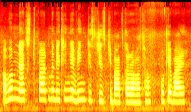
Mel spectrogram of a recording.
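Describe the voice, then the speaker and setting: A woman's voice: high voice, brisk, fairly bright tone. A woman narrating a fan fiction story in a casual, chatty way, mixing in English words.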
